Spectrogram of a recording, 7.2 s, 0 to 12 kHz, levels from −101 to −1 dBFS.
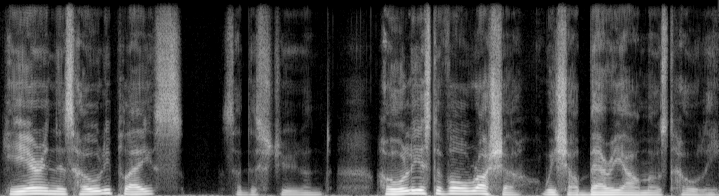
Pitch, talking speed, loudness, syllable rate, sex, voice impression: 135 Hz, 150 wpm, -14 LUFS, 4.3 syllables/s, male, masculine, middle-aged, powerful, raspy, slightly mature, friendly, unique, wild, lively, intense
